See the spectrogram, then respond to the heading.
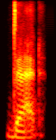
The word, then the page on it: dad: Indian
